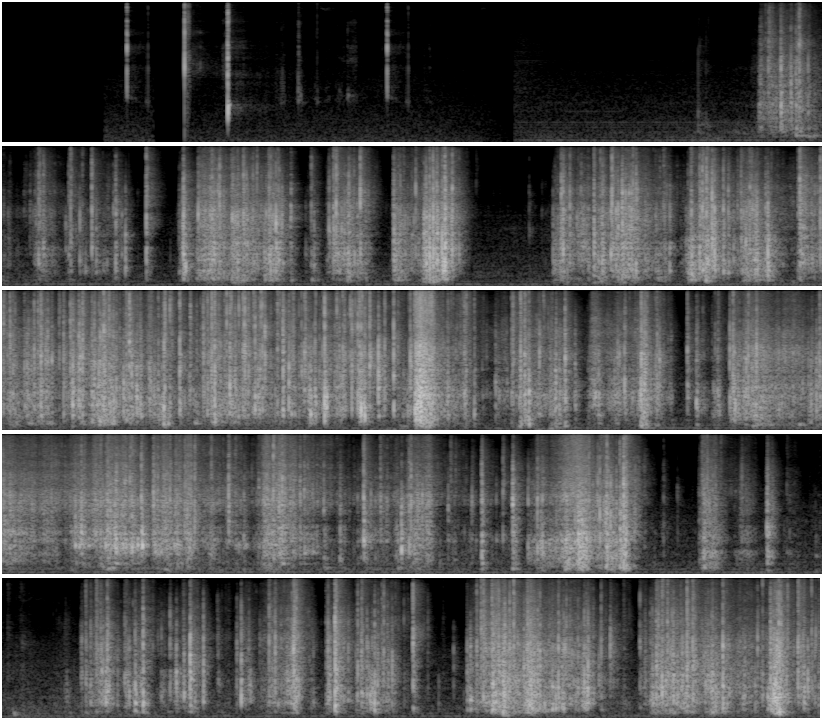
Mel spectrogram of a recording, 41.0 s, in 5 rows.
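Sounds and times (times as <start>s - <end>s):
chip bags crinkling and tearing: 7.5s - 32.6s, 33.4s - 40.9s.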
